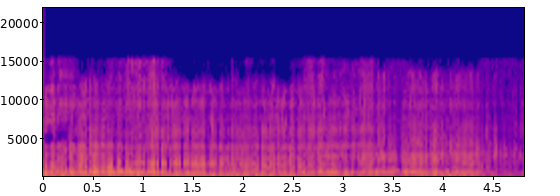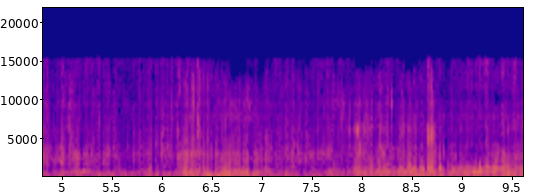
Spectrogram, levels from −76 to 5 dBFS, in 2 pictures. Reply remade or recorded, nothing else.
remade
